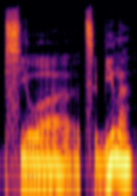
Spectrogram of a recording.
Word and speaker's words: псилоцибин: Первая тема у нас, как я уже сказал, это микродозинг э, разных э, психоделических разных препаратов, в том числе ЛСД и псилоцибина, правильно сказал, да? Да, псилоцибин.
